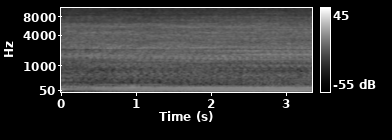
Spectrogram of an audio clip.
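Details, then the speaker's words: 2018 Skoda Octavia 1.5 TSI, 110 kW, after the knocking-noise repair using copper grease: smooth, even idle with a steady low hum and no tapping or rattle, no play left, so the engine sounds healthy. "tutaj nie ma ani grama luzu nie hałasuje także chyba się udało"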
